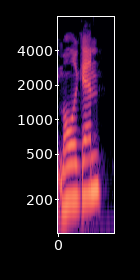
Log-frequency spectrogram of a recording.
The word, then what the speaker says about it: Mulligan: This is Carey Mulligan's. Am I saying that right? Mulligan? – Mulligan, yeah.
